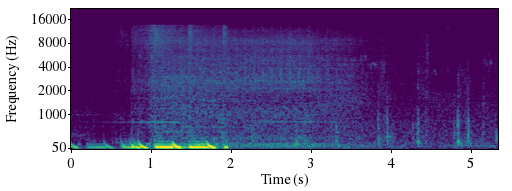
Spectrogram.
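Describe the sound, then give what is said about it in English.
The engine of a black car rumbles low as the vehicle creeps past to park in front of a house, loud for a couple of seconds before dropping away, leaving a quieter ambience with a few scattered soft clicks. “a black vehicle creeps past and also parks in front of Berlin's house, along with a host of other cars”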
